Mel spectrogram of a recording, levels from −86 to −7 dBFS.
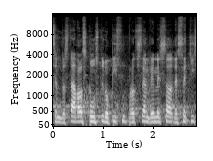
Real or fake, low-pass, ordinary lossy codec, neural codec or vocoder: fake; 14.4 kHz; AAC, 96 kbps; codec, 44.1 kHz, 3.4 kbps, Pupu-Codec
